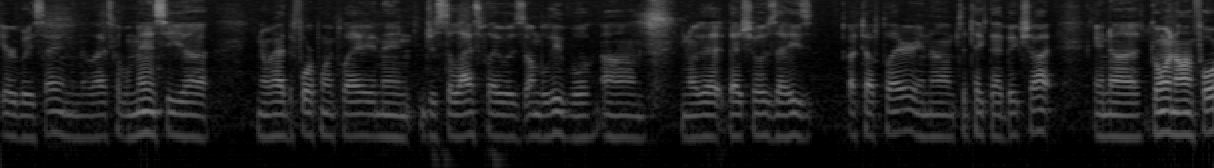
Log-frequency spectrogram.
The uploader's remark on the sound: Press Conferences & Post-Game Interviews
